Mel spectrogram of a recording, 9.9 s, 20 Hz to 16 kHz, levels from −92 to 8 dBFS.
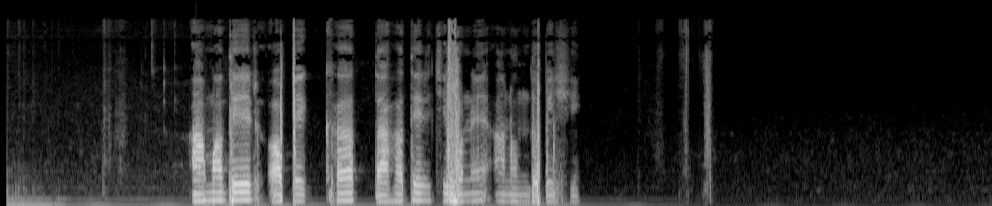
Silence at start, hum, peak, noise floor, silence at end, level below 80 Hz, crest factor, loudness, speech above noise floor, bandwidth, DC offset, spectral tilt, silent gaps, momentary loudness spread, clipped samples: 0.05 s; none; 0 dBFS; -70 dBFS; 2.8 s; -42 dBFS; 20 dB; -16 LUFS; 55 dB; 11.5 kHz; under 0.1%; -6 dB/octave; none; 16 LU; under 0.1%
